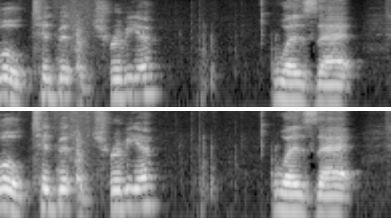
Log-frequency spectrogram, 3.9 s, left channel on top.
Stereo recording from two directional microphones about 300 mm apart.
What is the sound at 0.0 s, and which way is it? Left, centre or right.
Speech, right.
